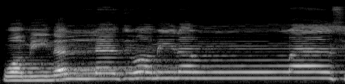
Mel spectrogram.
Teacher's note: وَمِنَ النَّاسِ، نون سے تشدید کریں گے، الف اور لام کو نہیں پڑھیں گے، آگے والے نون سے تشدید کریں گے اور گنہ کے ساتھ پڑھیں گے اور ایک الف کھینچ کر پڑھیں گے.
